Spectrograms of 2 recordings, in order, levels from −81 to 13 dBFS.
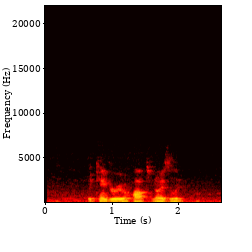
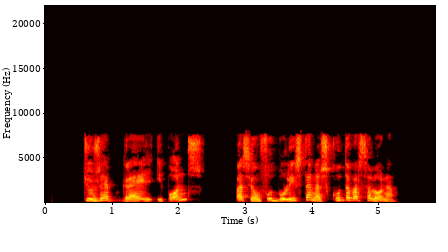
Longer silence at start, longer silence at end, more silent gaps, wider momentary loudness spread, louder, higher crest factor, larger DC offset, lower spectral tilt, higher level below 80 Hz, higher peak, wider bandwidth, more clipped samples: second, 0.15 s vs 0.6 s; second, 0.35 s vs 0.6 s; second, none vs 2.41-2.87 s; first, 15 LU vs 7 LU; about the same, -20 LUFS vs -19 LUFS; about the same, 18 dB vs 18 dB; neither; first, -11.5 dB/octave vs -3.5 dB/octave; first, -50 dBFS vs -60 dBFS; about the same, -4 dBFS vs -2 dBFS; second, 4.9 kHz vs 8.4 kHz; neither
